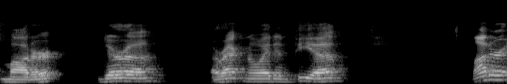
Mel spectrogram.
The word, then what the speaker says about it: mater: the same way with the it looks like mater like in the movie cars but that's actually pronounced modder dura arachnoid and pia mater is actually a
